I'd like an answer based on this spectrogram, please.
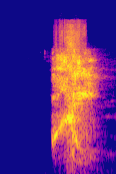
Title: I'm gonna sneeze (eww my voice)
